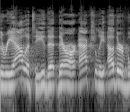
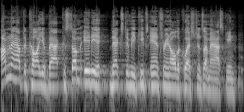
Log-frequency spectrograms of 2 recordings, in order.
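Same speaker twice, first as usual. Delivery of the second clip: ordinary talk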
